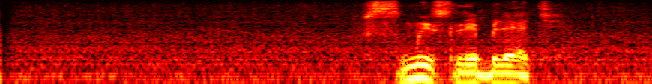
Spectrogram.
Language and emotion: Russian, angry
